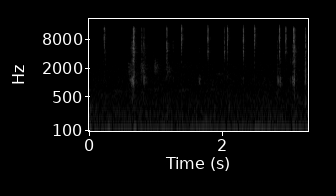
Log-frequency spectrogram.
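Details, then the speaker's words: Finsecur Nemo C conventional manual fire call point (ref BBG C0216), triggered: light, uneven plastic clicks with no firm snap as the tab fails to press the contact fully, so contact doesn't close; recurring mechanical fault, fixed by bending the tab slightly, not too much to avoid breaking it. "Donc ce qui se passe en fait, c'est que quand il est déclenché, ça fait pas le contact. Vous voyez là. Là si j'appuie, le contact se fait pas vraiment appuyer."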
